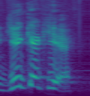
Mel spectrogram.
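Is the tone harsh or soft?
harsh. It is said in a harsh, angry tone.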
